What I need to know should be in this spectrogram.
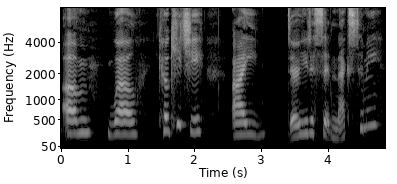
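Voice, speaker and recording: A woman's voice: fairly high pitch, sing-song, slow. A woman voicing a shy, nervous teenage boy in a fan fiction reading, stammering and hesitant. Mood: timid.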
